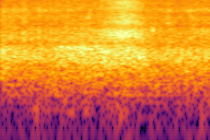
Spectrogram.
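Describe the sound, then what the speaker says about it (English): Water running through a pipe outdoors, a steady broadband rushing wash with no breaks, fairly loud and close, with some wind-like rumble beneath. "It's kind of cool, though, hearing the water run."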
